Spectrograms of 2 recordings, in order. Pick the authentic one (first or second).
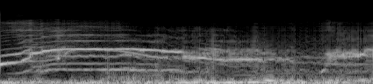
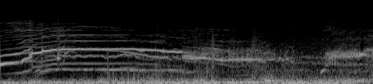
second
